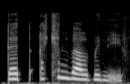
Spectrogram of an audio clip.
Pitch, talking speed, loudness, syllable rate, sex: 240 Hz, 230 wpm, -17 LUFS, 7.1 syllables/s, female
